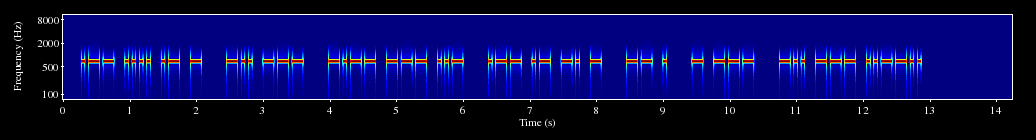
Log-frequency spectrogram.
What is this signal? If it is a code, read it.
Morse code, heard as a keyed tone, about 22 wpm, 700 Hz. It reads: WHAT DO YOU WANT ME TO DO?
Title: Sentences from Top 200 Words 22wpm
